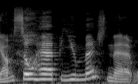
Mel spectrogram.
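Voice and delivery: high-pitched fake enthusiasm; hammed-up grateful surprise; mock delight. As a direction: gush as if it weren't planned. Mock delight at planted question.

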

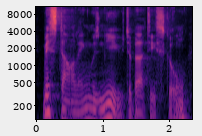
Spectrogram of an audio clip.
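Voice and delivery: ordinary delivery, nothing marked

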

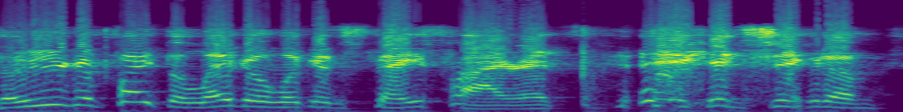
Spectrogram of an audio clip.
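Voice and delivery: high, loud mock enthusiasm; hyped-up mockery of a game advert; mocking sales pitch. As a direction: sneer the pitch with a laugh breaking in.

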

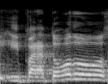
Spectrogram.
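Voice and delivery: ordinary delivery

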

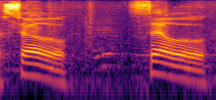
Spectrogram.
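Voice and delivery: "cell" repeated low, E half closed. Shown as a demonstration. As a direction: model "cell" carefully, holding the half-closed E. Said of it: "con una, una E medio cerrada".

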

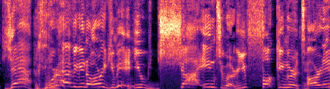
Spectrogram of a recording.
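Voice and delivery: high-pitched mock yell, little added volume; retold screaming. Mom and child telling off a family, mock screaming. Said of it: "screaming at them".

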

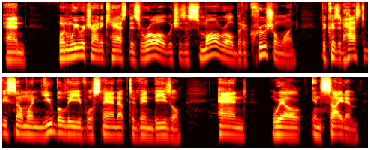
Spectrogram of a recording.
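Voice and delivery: normal talking voice

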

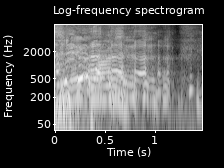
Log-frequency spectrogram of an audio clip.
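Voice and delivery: high, slow, laughing drawl. Pretend. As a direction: stretch the name out while laughing. Mocking the name with a laugh.

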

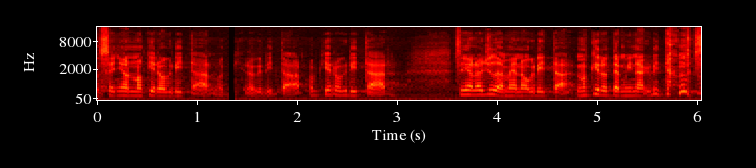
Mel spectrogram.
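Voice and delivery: low, hushed private plea; quiet pleading prayer. Retold or imitated. Preacher begs the Lord before preaching not to shout, mock-meek prayer. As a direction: murmur it soft and low, half amused at the end. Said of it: "esta es mi oración".

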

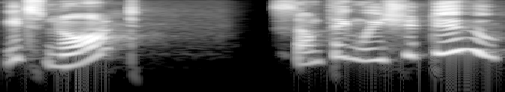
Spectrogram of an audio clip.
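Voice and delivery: slow high puppet voice, creeping upward; Jordan Peterson. Acted. Co-host mocking views on women, rising high impression. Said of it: "Just progressively gets higher".

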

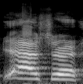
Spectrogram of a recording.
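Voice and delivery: high, loud, imitated agreement; mock eager yes. Rescuer agreeing to an injured man's kiss, imitated eagerly.

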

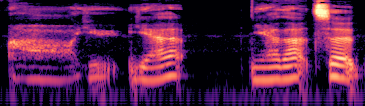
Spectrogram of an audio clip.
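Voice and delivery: breathy embarrassed whisper, barely there; awkward whisper. Retold or imitated. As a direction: whisper it like you wish you could vanish. Awkward reply, no money to pay.

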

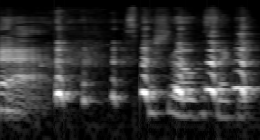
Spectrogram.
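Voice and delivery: slow, high laughing line. Real, not acted. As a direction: laugh the words out. Laughing while talking.

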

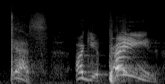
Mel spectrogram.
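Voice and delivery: high, drawn-out fake delight; hammed-up eagerness; mock glee. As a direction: exaggerate a thrilled cheer, slowly. Mocking glee at being persecuted.

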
